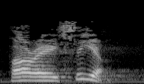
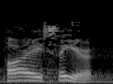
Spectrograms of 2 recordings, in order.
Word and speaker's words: parrhesia: And it's parhesia, P-A-R-R-H-E-S-I-A, parhesia, if I'm pronouncing it according to the pronunciation guide in Strong.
